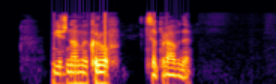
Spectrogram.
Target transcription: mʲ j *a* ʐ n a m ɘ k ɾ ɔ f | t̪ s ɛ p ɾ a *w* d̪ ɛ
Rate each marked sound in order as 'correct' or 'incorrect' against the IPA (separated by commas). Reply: incorrect, incorrect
